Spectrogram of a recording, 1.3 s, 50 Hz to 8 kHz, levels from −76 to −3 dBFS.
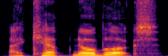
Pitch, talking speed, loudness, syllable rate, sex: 150 Hz, 190 wpm, -16 LUFS, 3.6 syllables/s, male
